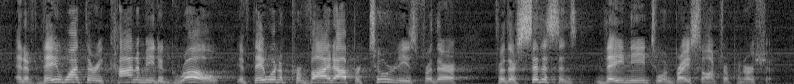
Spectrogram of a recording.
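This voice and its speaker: Loud and energetic, a man with a New York accent talks at a fairly quick pace in a high voice with lively intonation. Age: middle-aged. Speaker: business school director and keynote speaker. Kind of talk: conference keynote speech. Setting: stage with audience at conference. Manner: energetic, emphatic.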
